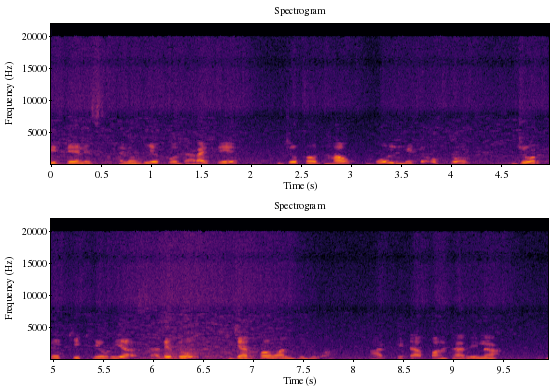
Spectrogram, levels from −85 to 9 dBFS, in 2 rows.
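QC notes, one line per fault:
Throughout, noise suppressor artifacts: the suppressor pulls bands it judges to be steady noise down by about 19 dB frame by frame, so the room noise (about 11 dB below speech) sinks between phrases and swells under them.
0.16–1.86 s, 2.26–4.18 s, 4.6–6.27 s, 6.74–7.84 s, 8.17–9.48 s, speech cut by the noise suppressor: quiet speech is mistaken for noise and dropped by about 19 to 21 dB, so soft consonants and endings sound swallowed. This affects under a second per span, about a second in the second.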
